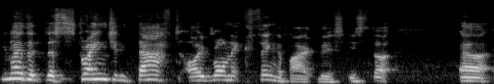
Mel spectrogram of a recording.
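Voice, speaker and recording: A man's voice: high-pitched, big pitch swings, measured pace, low-quality recording. A man from the UK co-hosting a casual podcast discussion, thoughtful and hedging with fillers. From United Kingdom. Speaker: podcast co-host.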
